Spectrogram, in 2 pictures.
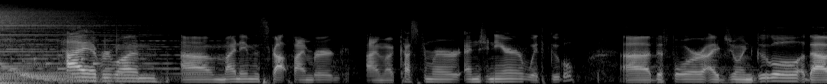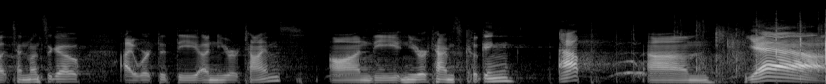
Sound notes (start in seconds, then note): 14.7 applause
